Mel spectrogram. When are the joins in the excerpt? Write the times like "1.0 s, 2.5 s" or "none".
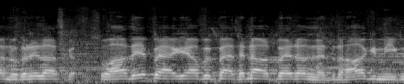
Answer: none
